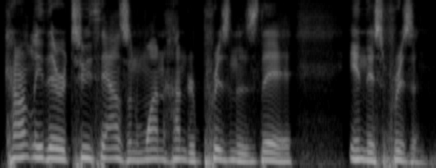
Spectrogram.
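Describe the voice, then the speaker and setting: A middle-aged man preaching as a pastor, speaking earnestly and emphatically, with deliberate pauses and repeated phrases. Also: on the high side, a little mellow, no echo. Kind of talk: sermon with mission report and scripture reading.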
